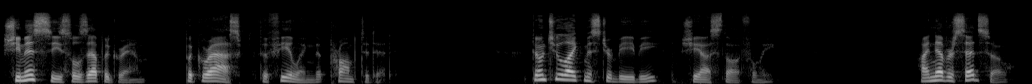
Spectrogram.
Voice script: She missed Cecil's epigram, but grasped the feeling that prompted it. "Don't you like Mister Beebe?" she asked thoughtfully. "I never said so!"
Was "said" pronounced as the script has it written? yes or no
yes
